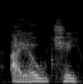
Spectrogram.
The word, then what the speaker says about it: Aoocci: I don't know how you want to pronounce it. Aoocci, Aoocci, whatever you want to call it.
